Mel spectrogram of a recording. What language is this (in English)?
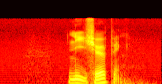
Swedish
